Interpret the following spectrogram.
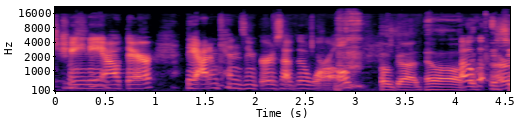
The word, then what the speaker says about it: Kinzinger: Kunzinger. You're not sorry. Kinzinger.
